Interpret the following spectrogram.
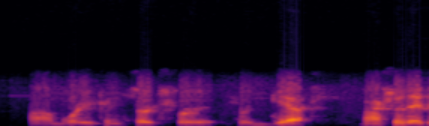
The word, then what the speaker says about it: GIF: there's another feature where you can search for GIFs. Actually, they pronounce it GIF, but it's spelled GIF.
